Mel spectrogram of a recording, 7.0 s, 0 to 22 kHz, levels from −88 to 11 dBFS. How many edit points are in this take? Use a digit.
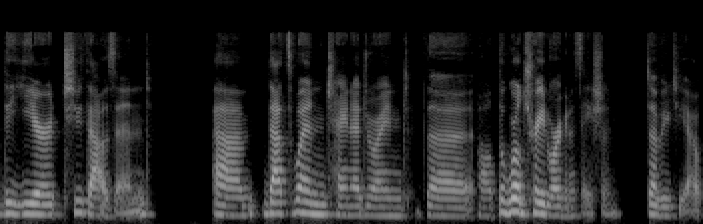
1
